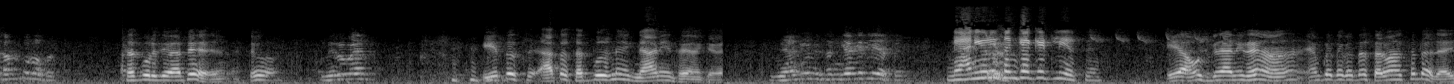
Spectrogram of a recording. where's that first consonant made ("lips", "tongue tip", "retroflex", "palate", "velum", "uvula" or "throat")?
tongue tip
